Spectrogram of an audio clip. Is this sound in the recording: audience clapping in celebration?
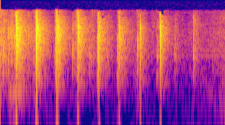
yes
